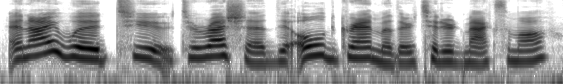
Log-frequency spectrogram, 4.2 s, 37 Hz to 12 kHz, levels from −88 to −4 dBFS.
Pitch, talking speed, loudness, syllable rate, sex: 210 Hz, 155 wpm, -17 LUFS, 4.5 syllables/s, female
